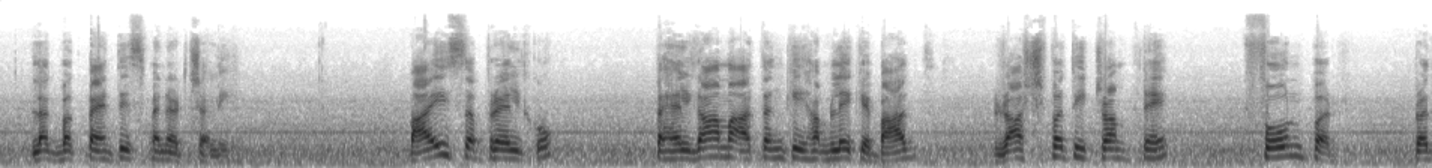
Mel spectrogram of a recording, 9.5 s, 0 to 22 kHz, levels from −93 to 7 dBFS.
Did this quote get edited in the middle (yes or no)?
yes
